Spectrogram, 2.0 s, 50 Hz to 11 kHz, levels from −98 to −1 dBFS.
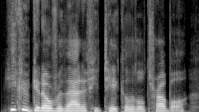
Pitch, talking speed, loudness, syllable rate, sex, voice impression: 220 Hz, 330 wpm, -17 LUFS, 7.9 syllables/s, female, feminine, adult-like, tensed, powerful, slightly hard, slightly soft, fluent, intellectual, lively, sharp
